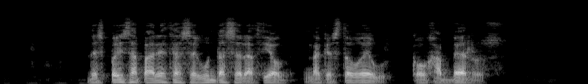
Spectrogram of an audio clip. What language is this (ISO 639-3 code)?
glg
